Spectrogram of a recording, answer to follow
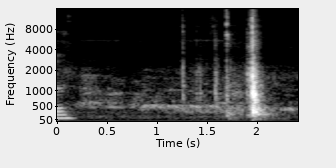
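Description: Handling noise from a small plastic-cased neon inverter and its wires being turned over in the hand: a few faint ticks, then one sharp click near the end.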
